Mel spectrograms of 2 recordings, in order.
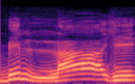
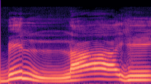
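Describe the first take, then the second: No difference in how they are said.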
